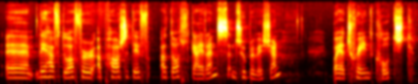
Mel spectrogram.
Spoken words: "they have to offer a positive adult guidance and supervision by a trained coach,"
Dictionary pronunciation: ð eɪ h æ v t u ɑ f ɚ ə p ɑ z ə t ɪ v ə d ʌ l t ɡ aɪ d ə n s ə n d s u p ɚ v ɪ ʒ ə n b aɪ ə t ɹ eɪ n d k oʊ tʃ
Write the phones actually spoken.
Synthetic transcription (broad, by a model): ð eɪ h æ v t u ɑ f ɚ ə p ɑ s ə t ɪ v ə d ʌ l t ɡ aɪ d ə n s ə n s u p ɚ v ɪ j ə n b aɪ ə t ɹ eɪ n d k oʊ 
